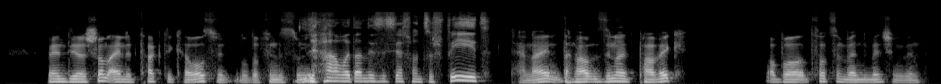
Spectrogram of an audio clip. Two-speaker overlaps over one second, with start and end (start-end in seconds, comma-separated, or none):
none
